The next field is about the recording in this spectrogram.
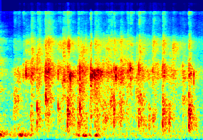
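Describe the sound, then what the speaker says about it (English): A small group claps for a few seconds in a school classroom, scattered hand claps close by, moderately loud with no one speaking. "So first give him big round of applause"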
